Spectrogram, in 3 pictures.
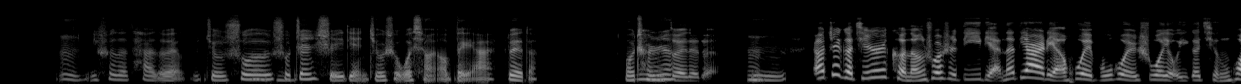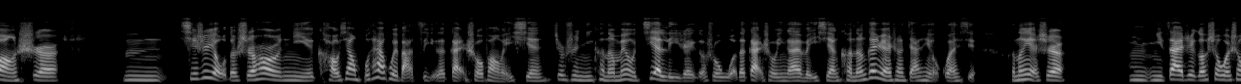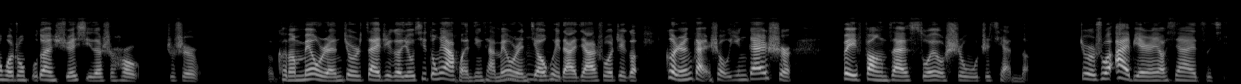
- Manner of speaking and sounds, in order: none
- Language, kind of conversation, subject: Chinese, advice, 你在对同事或家人设立界限时遇到哪些困难？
